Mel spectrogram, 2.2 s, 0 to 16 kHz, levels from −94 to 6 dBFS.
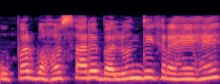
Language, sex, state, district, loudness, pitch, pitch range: Hindi, female, Chhattisgarh, Sarguja, -14 LUFS, 260 Hz, 235-285 Hz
